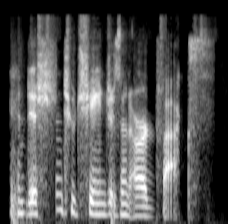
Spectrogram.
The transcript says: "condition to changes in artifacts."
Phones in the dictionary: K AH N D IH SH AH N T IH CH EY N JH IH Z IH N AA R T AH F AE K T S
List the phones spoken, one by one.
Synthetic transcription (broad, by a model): K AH N D IH SH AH N T IH CH EY N JH IH Z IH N AA R T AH F AE K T S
